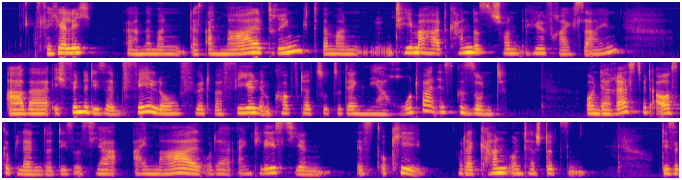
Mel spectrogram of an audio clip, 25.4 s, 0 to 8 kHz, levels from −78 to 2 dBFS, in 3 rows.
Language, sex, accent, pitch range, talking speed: German, female, German, 165-205 Hz, 120 wpm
